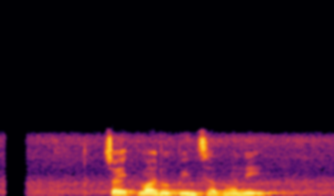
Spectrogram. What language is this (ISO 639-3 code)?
nep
